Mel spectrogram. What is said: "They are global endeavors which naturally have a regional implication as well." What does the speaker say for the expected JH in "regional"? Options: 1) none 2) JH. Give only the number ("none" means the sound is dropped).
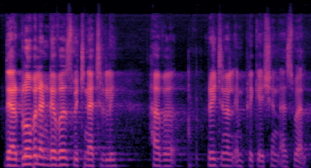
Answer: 2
